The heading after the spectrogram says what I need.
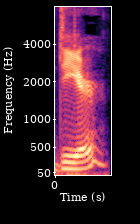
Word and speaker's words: Dheere: is not our here the H is silent but he's not please welcome to the vo meter Tom dear how you doing Tom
